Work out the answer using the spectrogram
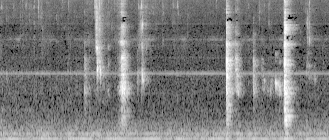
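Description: A person chewing steak with the mouth close to the microphone: a handful of soft, wet smacks and clicks, the loudest two in the second half, over a faint steady hum.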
